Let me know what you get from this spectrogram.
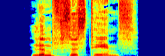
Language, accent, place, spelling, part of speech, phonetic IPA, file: German, Germany, Berlin, Lymphsystems, noun, [ˈlʏmfˌzʏsteːms], De-Lymphsystems.ogg
- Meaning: genitive singular of Lymphsystem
